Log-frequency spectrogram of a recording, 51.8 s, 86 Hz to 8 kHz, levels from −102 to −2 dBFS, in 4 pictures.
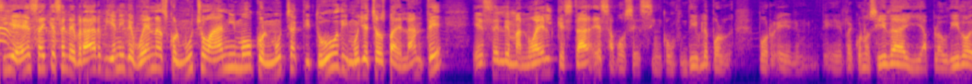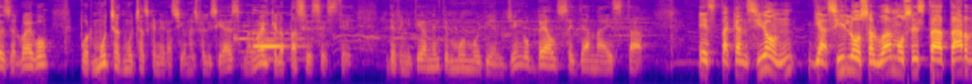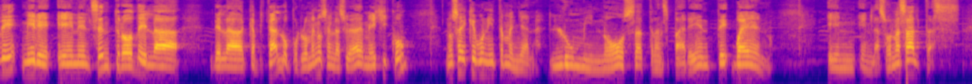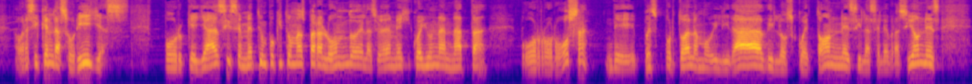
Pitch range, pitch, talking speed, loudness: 110-145 Hz, 125 Hz, 155 wpm, -21 LUFS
